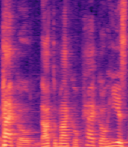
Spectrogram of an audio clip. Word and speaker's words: Pakko: That's how you pronounce it, right? Pakko, that's right. Pakko, Dr.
